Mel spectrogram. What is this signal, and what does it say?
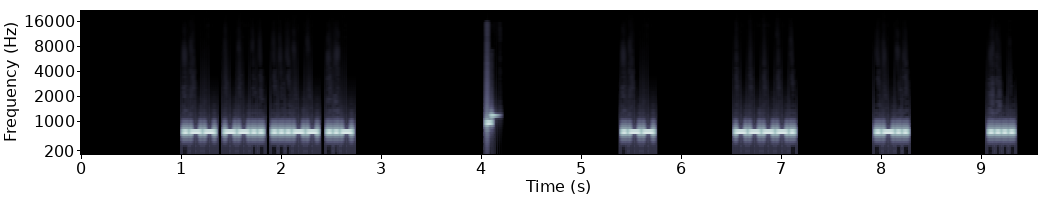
Morse code, heard as a keyed tone, about 36 wpm, spaced as for 15 wpm, 700 Hz. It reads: WZ3U W9LH
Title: USA Call Signs - 4 Characters - 8x Character Spacing - 35wpm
